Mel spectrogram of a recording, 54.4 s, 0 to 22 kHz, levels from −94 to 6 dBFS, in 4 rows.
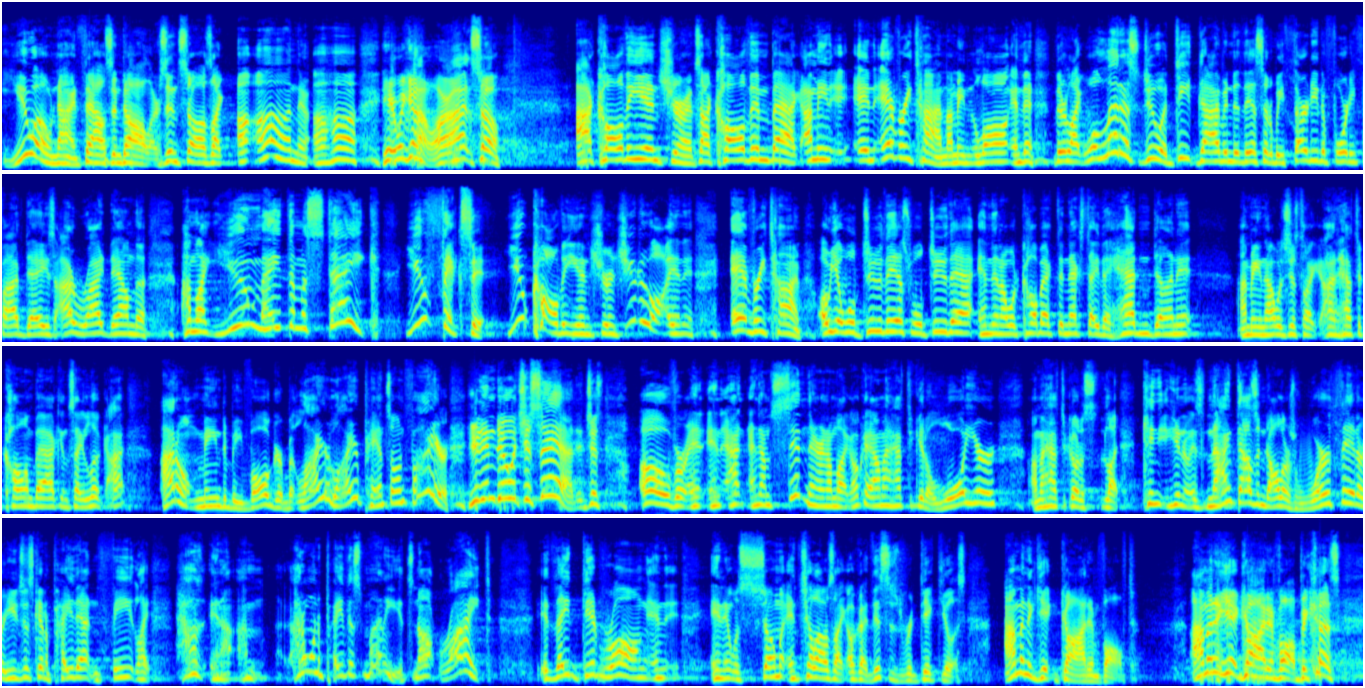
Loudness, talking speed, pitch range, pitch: -27 LUFS, 240 wpm, 195-255 Hz, 215 Hz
